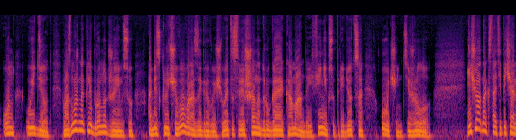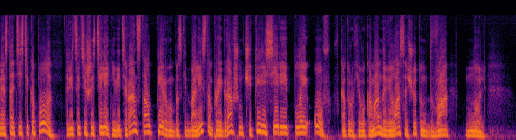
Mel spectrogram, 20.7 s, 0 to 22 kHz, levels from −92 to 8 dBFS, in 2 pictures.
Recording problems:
distortion; slight; 12% of the sound clipped

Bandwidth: 14.5 kHz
